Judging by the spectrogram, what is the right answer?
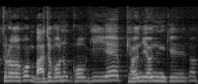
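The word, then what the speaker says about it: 변연계: 발음하기가 조금 까다로운데 혀가 짧으신 분들은 변현계 해 보세요.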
